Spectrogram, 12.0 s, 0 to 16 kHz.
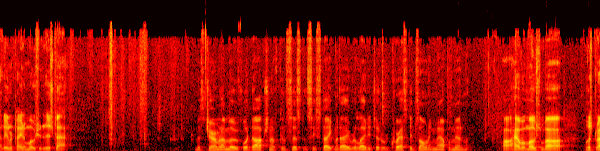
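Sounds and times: paper rustling and clicking: 0:02.0 - 0:03.8.

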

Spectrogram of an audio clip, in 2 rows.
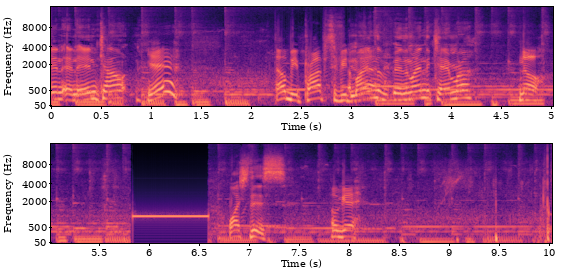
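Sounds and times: background music with bass beat: 0:02.8 - 0:05.8, 0:06.6 - 0:10.0
censor bleep: 0:05.8 - 0:06.6.

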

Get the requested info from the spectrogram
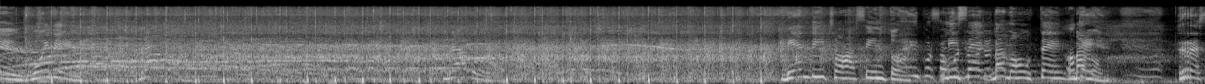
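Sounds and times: crowd cheering: 0:00.0 - 0:08.4
audience clapping: 0:00.0 - 0:09.1.

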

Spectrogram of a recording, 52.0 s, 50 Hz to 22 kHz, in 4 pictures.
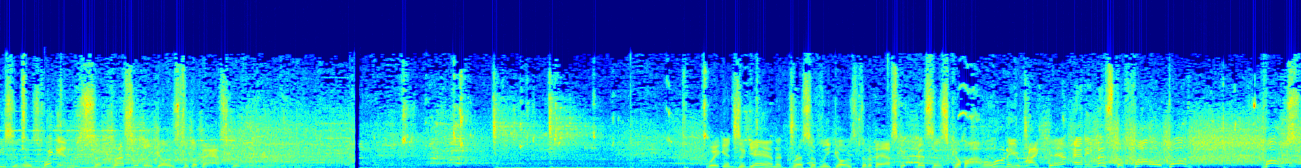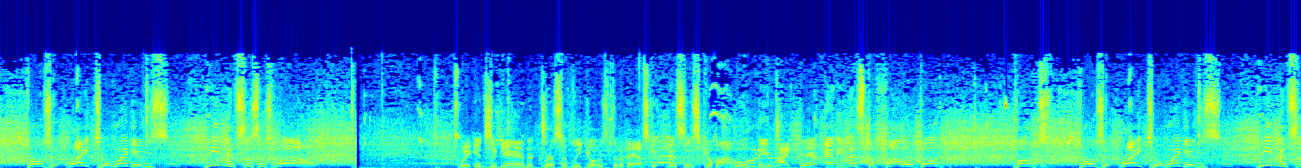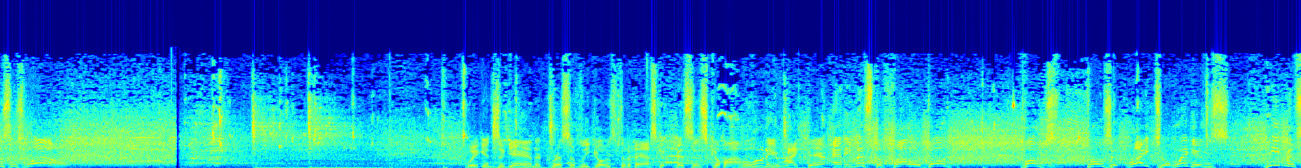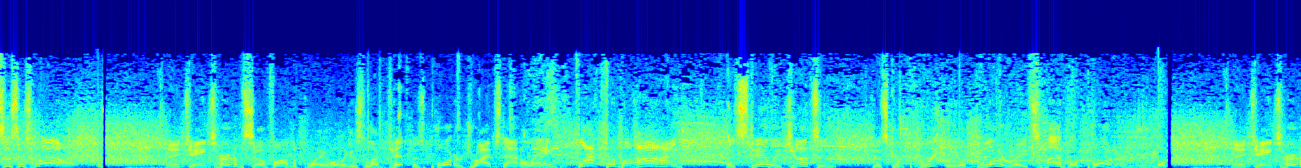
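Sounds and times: basketball court sounds: 0:00.0 - 0:52.0
crowd noise: 0:00.0 - 0:52.0.

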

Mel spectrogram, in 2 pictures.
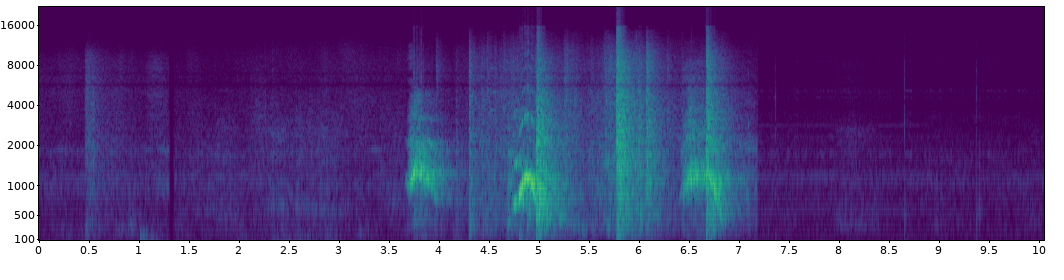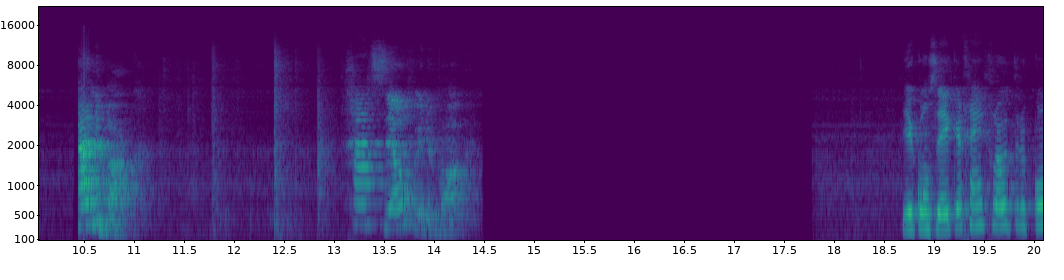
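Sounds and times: loud cries or shouts: 0:03.7 - 0:05.4, 0:06.4 - 0:07.2.

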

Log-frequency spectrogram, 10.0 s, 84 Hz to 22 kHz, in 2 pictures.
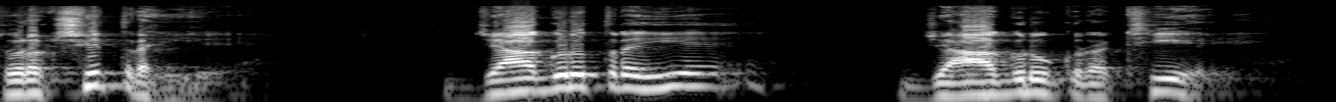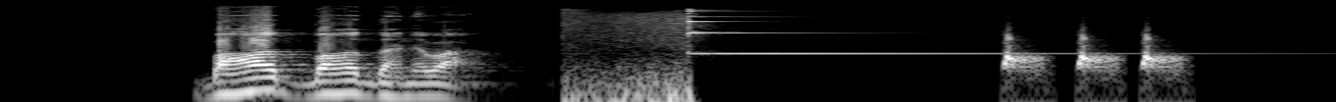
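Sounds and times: high chime tone: 0:07.6 - 0:10.0.

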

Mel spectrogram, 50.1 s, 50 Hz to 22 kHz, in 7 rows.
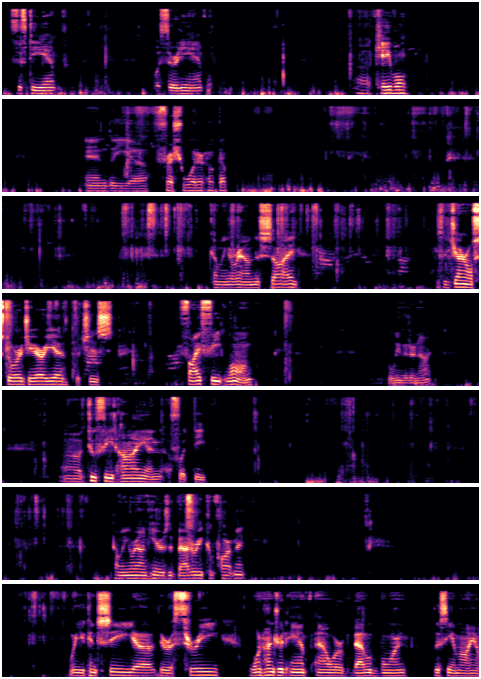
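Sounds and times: footsteps on gravel: 0:12.1 - 0:23.9, 0:33.6 - 0:37.2.

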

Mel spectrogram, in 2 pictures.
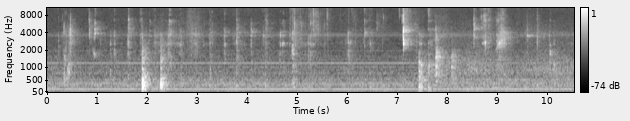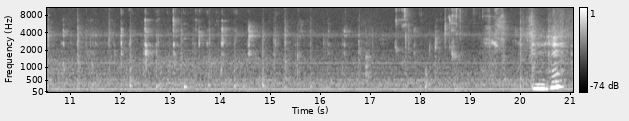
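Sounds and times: faint steady hum: 0:00.0 - 0:21.0
person chewing food: 0:00.2 - 0:21.0.

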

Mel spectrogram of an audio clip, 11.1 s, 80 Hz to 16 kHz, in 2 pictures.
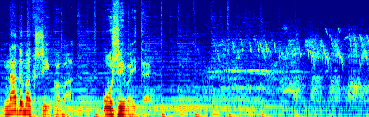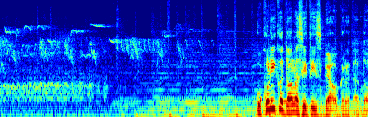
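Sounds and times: music with a light beat: 0:00.0 - 0:04.7, 0:07.0 - 0:11.0
birds chirping: 0:02.8 - 0:09.0.

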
